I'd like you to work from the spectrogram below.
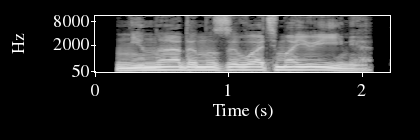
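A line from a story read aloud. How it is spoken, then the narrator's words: Grumbled. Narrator (Russian): проворчал я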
